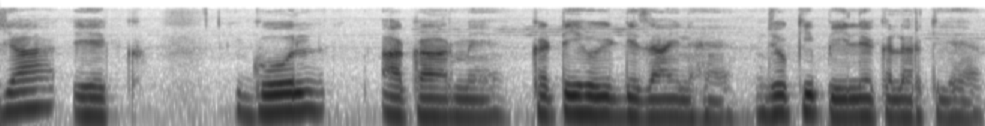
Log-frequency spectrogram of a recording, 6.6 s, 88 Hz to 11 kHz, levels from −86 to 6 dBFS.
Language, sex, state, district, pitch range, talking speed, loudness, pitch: Hindi, male, Uttar Pradesh, Lucknow, 125-145 Hz, 130 wpm, -15 LUFS, 130 Hz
